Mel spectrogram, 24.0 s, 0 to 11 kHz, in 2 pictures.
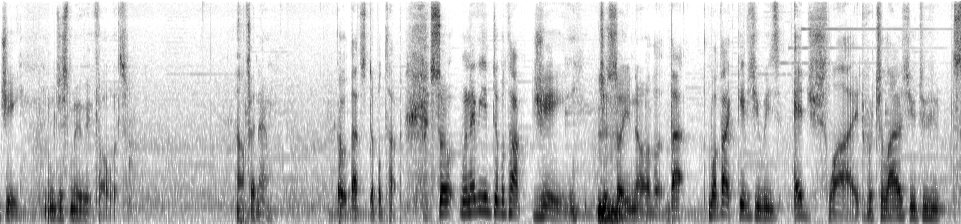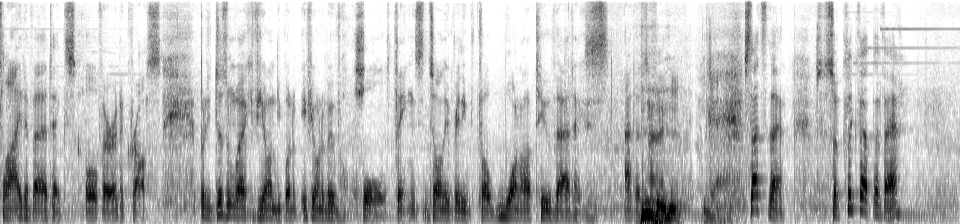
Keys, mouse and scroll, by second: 0.5 g, 3.1 click, 3.7 ctrl+z, 4.6 g, 9.3 y.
